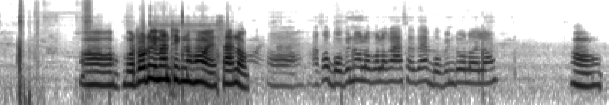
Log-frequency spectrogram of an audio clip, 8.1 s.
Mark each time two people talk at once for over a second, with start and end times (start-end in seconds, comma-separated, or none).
none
